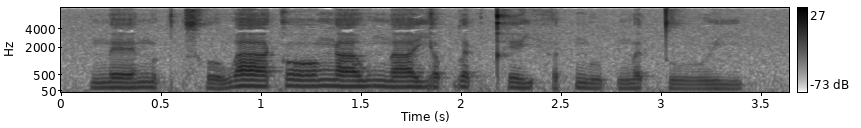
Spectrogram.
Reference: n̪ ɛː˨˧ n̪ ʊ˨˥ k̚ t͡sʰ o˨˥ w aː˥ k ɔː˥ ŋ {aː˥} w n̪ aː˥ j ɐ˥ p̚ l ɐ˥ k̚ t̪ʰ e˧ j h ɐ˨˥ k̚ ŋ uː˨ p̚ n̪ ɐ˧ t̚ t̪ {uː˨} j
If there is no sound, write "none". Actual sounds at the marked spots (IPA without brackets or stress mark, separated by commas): aː˥, uː˨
